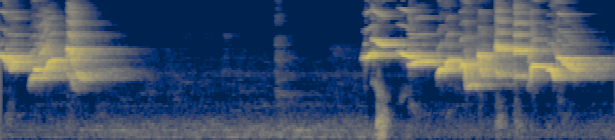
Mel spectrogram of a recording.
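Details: Oriental magpie-robin song, a lure for getting other birds to answer; a rich whistled phrase fades out, a pause follows, then a click and another loud, varied warbling phrase.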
